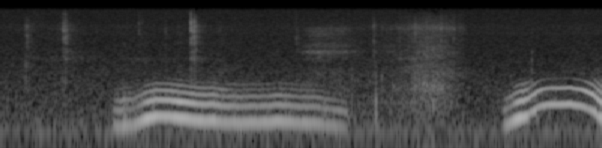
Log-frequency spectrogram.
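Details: Indoor cat freaking out after seeing something outside, calling loudly enough to wake the house: a long drawn, low moaning howl of about two seconds, a pause, then another rising-falling wail, with faint background clicks.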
